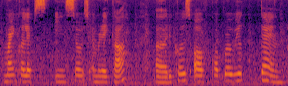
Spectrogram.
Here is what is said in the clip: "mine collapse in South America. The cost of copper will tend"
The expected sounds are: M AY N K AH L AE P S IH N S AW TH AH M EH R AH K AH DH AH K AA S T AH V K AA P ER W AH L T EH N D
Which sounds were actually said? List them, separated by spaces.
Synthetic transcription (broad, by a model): M AY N K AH L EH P S IH N S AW T AH M EH R AH K AH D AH K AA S AH F K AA P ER W AH L T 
